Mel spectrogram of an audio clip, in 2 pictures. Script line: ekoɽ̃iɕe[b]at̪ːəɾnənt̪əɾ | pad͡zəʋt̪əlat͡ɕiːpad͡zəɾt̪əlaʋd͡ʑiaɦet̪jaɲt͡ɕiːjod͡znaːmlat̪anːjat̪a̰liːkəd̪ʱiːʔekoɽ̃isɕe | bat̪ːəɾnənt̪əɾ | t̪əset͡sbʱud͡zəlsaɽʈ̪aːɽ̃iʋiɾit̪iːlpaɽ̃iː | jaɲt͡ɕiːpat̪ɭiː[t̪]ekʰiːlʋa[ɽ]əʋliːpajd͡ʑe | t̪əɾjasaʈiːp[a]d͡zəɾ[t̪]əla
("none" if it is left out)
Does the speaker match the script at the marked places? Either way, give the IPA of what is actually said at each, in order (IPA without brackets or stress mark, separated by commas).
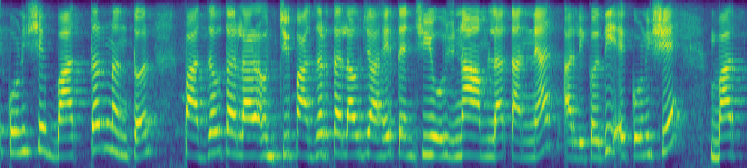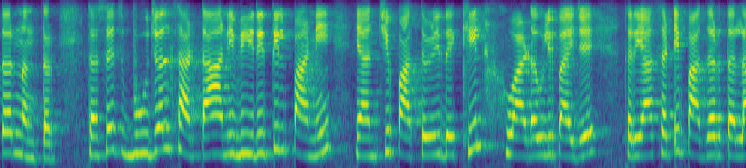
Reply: b, d̪, ɽ, a, t̪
